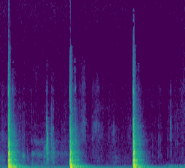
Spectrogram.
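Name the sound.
knock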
